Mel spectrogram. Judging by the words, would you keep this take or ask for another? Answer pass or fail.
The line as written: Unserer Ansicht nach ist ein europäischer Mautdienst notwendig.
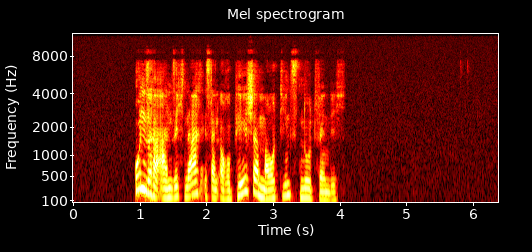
pass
